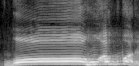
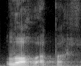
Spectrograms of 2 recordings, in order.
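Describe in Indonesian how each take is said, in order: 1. Frasa ini diucapkan dengan keras dan kencang. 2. Frasa ini diucapkan dengan pelan dan lirih. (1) "maka disunatkan yang kencang" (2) "maka lirihkan"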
